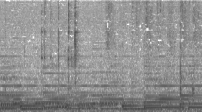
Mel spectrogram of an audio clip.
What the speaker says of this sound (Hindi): ये प्याज हमारे थोड़े भून चुके हैं, अब इसमें हम गार्लिक का पेस्ट डालते हैं।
